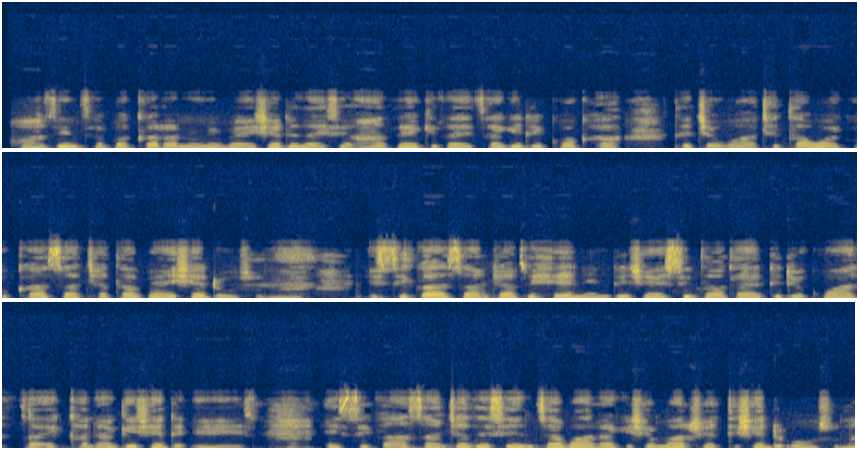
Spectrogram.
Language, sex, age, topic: Gamo, female, 18-24, government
